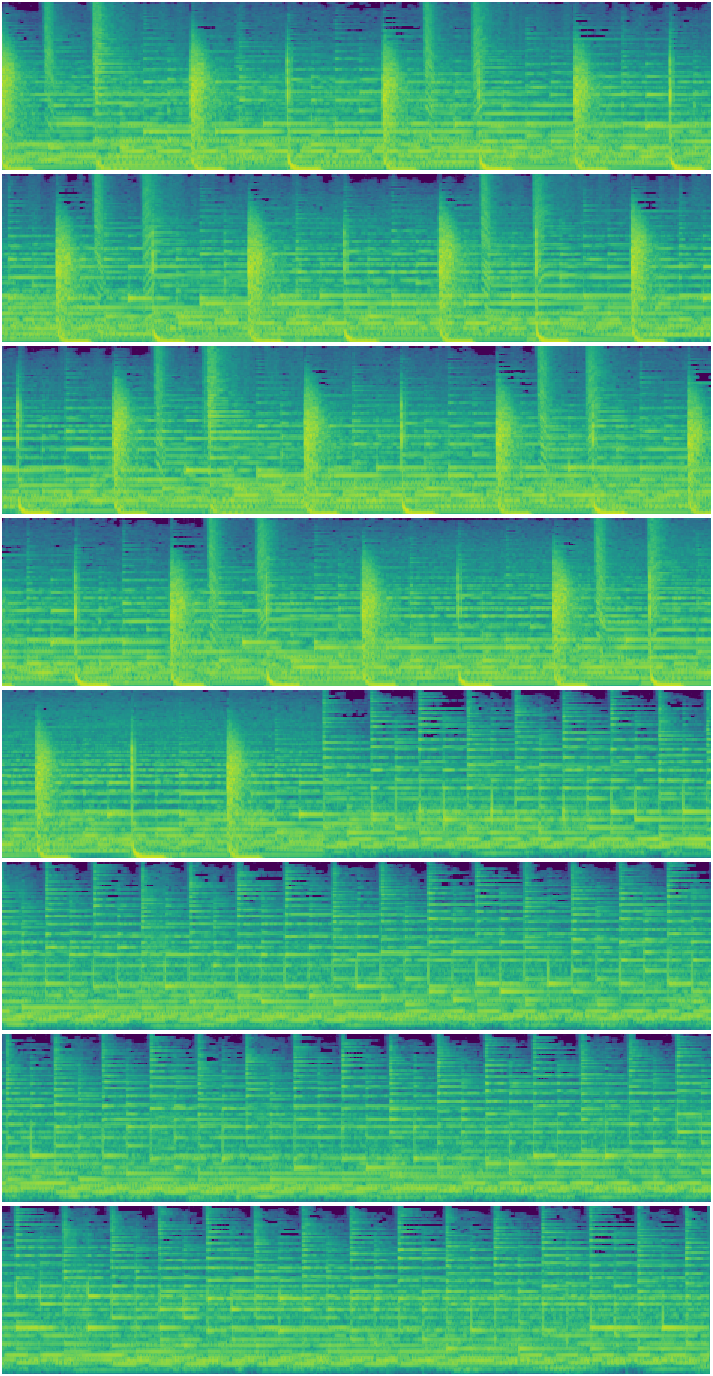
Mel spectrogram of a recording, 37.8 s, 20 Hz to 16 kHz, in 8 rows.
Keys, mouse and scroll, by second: 3.3 alt+click, 6.3 ctrl+j, 24.5 right click, 29.4 ctrl+i, 32.1 double click, 33.3 double click.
